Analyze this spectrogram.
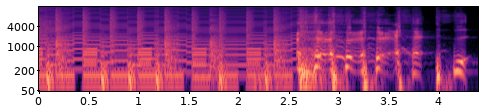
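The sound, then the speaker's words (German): Rhythmic music plays for a couple of seconds, then gives way to a run of short, loud, rough bursts that sound like coughing, coming in quick irregular fits. “Du hast das Husten diesmal gar nicht gehört, ne?”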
